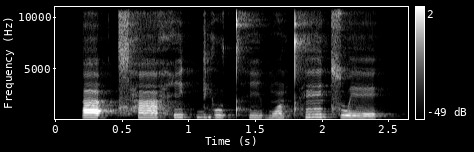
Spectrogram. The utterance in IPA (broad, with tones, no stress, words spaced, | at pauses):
a˨ʔ t͡sʰã˧hi˦t̚ bju˨˩t̪ʰi˨˩bɔ̃˨˩ t̪ʰẽ˦t͡swe˨˩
